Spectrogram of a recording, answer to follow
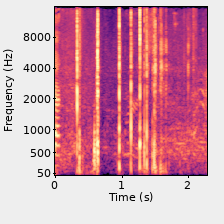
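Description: Smartphone recording while it is fumbled and dropped: a quick string of sharp knocks and handling bumps on the phone over about a second and a half.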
